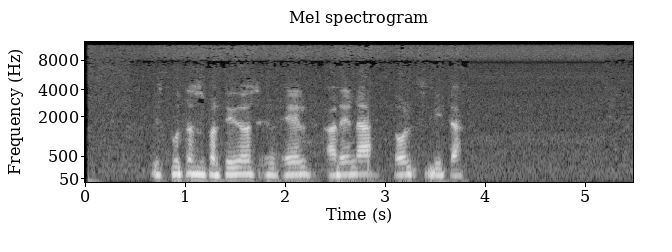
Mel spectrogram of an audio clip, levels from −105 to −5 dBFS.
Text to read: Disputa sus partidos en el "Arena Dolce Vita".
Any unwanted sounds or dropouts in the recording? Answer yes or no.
no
